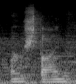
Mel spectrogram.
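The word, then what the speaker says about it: Ornstein: if you're going for orstein orstein that's the real pronunciation you should try and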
